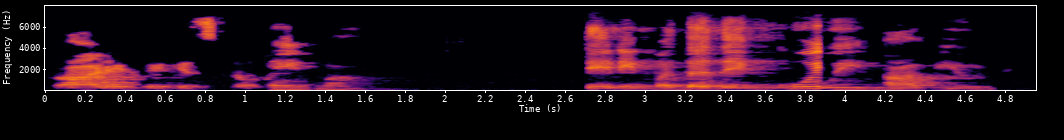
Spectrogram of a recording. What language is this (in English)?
Gujarati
